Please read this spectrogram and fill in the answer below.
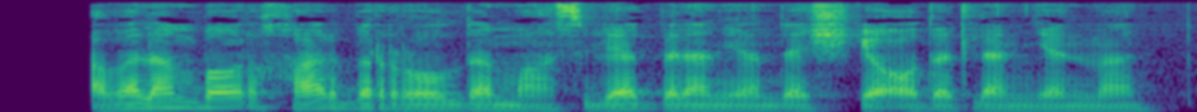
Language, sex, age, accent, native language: Uzbek, male, 18-24, Farg'ona, Uzbek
